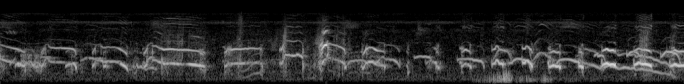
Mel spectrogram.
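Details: Puppies whining together in a dense chorus of high, arched whimpers, each rising then falling, overlapping constantly with a few sharper yips and a brief rustling scuffle near the end.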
